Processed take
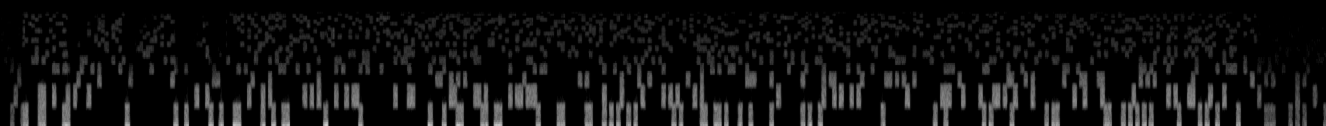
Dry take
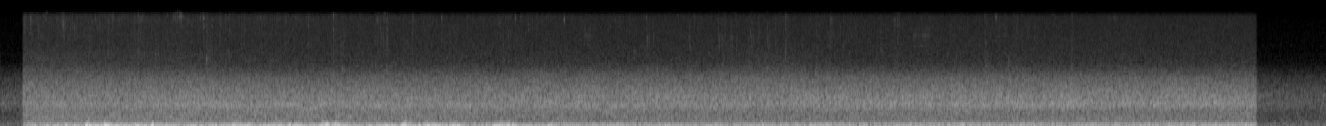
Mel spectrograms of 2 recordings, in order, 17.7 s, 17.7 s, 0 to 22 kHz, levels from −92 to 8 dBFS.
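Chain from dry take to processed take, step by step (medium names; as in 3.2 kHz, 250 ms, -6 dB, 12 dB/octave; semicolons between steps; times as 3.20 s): random holes in the spectrogram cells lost 81%; 0.89–3.01 s: low-pass that closes with the level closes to 1.1 kHz, closed at -26.5 dBFS; loudspeaker Doppler distortion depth 0.18 ms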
